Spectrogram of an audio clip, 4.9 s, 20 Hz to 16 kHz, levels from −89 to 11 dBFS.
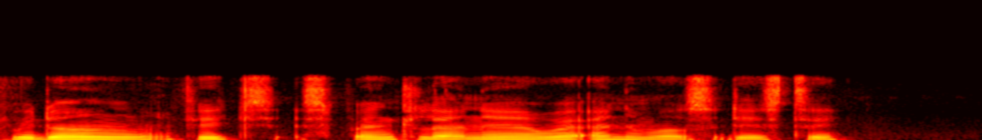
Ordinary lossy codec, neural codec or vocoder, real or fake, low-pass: none; none; real; 7.2 kHz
